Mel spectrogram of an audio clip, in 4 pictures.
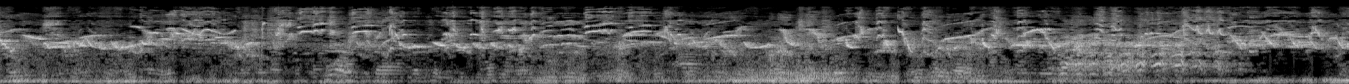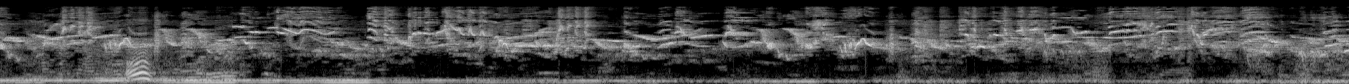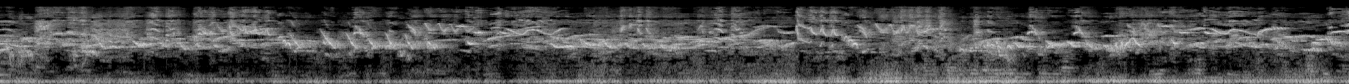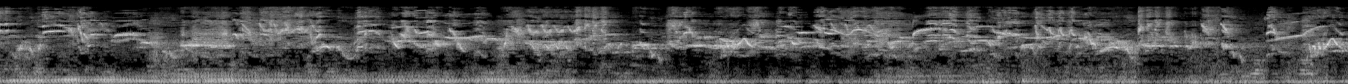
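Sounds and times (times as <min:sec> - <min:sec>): bird singing chirps and whistles: 0:12.4 - 0:53.9.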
